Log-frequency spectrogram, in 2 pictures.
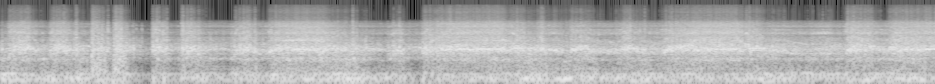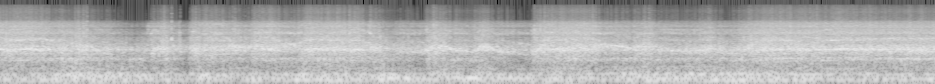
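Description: A racing car engine roars loudly up close, rising and falling in pitch.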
